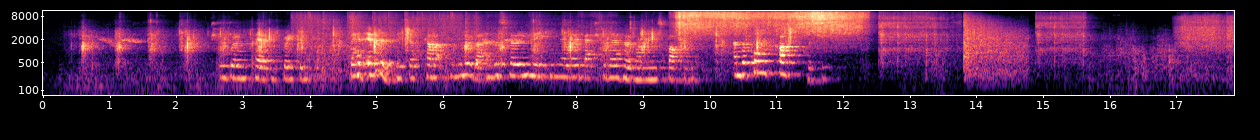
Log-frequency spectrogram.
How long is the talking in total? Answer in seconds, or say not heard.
9 s.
